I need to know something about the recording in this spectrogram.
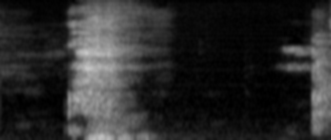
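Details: A single loud, abrupt burst of air with a breathy hiss, followed by a quieter sound, from a patient during a chiropractic adjustment session for PLID/sciatica: a sneeze.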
